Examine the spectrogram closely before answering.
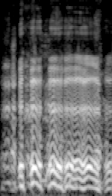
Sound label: Laughing; Om Puri; Awara Paagal Deewana Movie Meme Templates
